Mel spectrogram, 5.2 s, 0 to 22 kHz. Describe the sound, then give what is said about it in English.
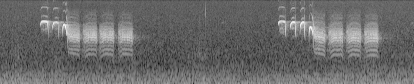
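A chickadee, in the distance on Isthmus Bay Road near Swan Lake Lane and the 40 Hills Road, gives two chick-a-dee calls about three seconds apart, each with quick high notes followed by a run of buzzy dee notes, heard alone over a quiet outdoor background. “I'm starting to hear a chickadee in the distance.”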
